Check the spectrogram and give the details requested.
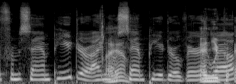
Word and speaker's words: San Pedro: I know San Pedro very well. And you pronounce it correctly as well. Yes, that's right. Not Pedro, Pedro.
